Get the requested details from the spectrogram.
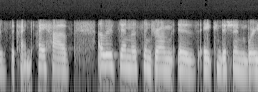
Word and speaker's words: Ehlers-Danlos: He's living with narcolepsy and also has Ehlers-Danlos syndrome.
